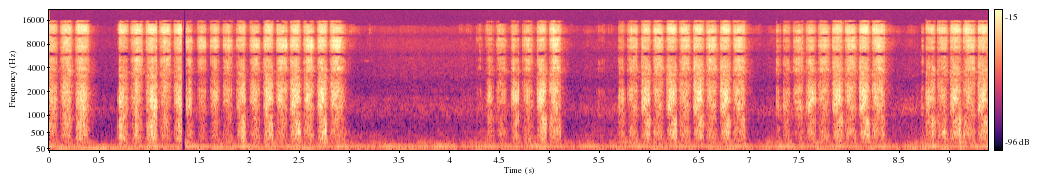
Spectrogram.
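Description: A gloved hand rubs a grey emery nail file back and forth across the solid surface of long square acrylic nail extensions. Quick, bright, dry rasping strokes come in bursts, with a longer quiet pause near the middle and brief gaps between the later bursts, over a steady low hum.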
